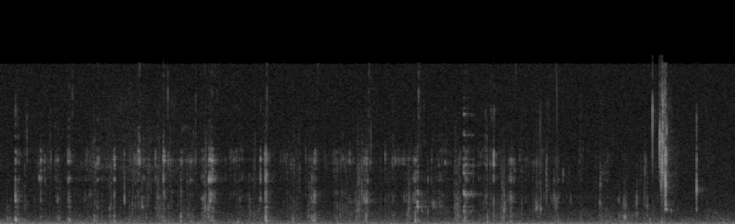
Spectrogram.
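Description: Close-miked chewing of soft, cheesy fusilli pasta: a string of small wet mouth clicks and smacks, with one sharper, louder click near the end.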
